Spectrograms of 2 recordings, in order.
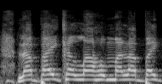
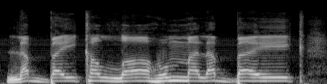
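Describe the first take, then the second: First: The phrase is shouted very loudly. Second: The phrase is raised but not shouted. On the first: The speaker calls it wrong. "that's shouting" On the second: The speaker calls it right. "This is raising your voice"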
